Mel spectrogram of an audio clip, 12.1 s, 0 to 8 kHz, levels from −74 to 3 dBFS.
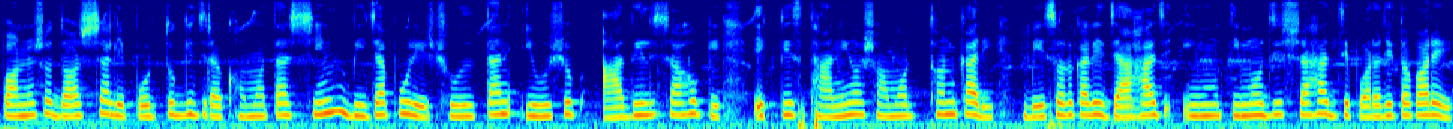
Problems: none marked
